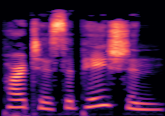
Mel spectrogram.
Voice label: "participation", English, voice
